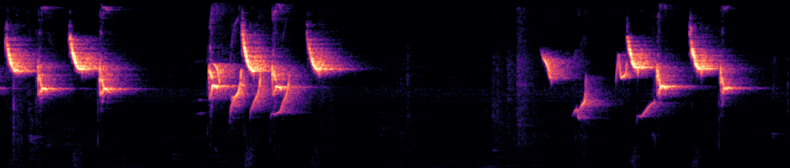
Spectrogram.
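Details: Orange-headed thrush singing steadily, repeated bursts of high, piercing downslurred whistles, three to five notes per phrase with brief pauses, low hum in the background.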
